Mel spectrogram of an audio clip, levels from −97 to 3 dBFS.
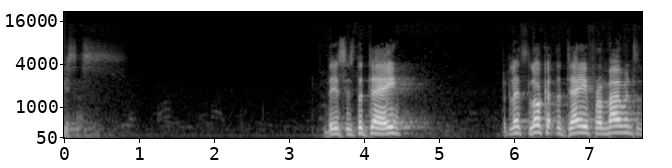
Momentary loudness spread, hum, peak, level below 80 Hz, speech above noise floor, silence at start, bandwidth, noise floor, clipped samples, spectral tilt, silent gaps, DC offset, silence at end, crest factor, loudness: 9 LU; none; -2 dBFS; -66 dBFS; 55 dB; 0 s; 8.6 kHz; -73 dBFS; under 0.1%; -6 dB/octave; none; under 0.1%; 0 s; 20 dB; -18 LUFS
